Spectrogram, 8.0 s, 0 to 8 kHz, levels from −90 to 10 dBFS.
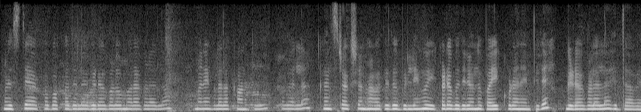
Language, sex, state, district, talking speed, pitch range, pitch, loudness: Kannada, female, Karnataka, Chamarajanagar, 165 wpm, 245-255 Hz, 250 Hz, -15 LUFS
